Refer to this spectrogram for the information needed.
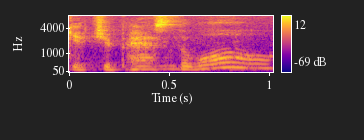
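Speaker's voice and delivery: mock patronizing, condescending, talking-down delivery. Asked whether a game character sounds condescending, the speaker imitates him: mock-condescending. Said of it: "condescending as shit".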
